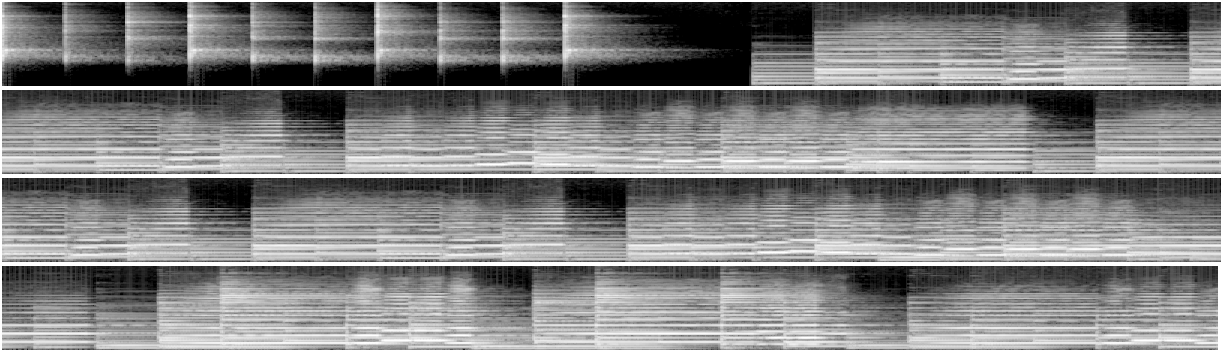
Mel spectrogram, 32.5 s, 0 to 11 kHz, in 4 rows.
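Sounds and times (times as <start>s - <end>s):
horn: 6.4s - 32.4s.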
